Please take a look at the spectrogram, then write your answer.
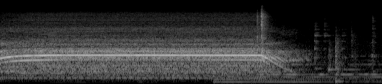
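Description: A heat tool blows a steady, loud whirring hiss over creases in folded paper, then cuts off with a winding-down whine near the end, followed by a few faint clicks and knocks.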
